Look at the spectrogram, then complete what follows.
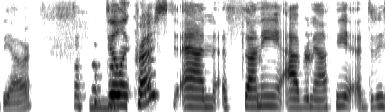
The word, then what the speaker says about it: Sunny Abernathy: Dylann Crush and Sunny Abernathy.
